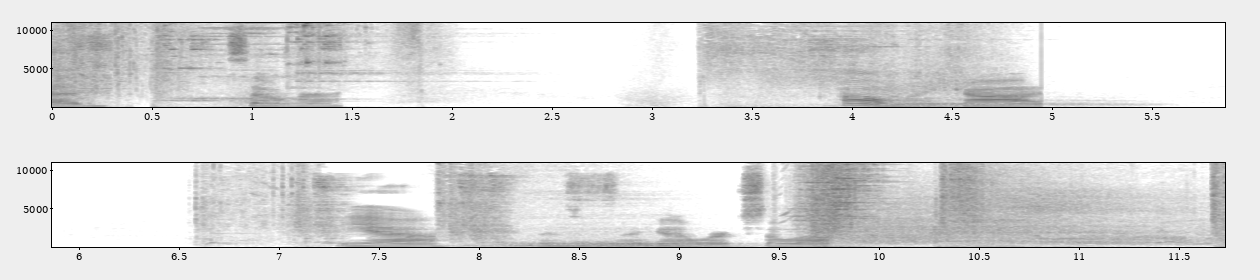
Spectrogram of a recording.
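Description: Magical game effects whoosh and shimmer.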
